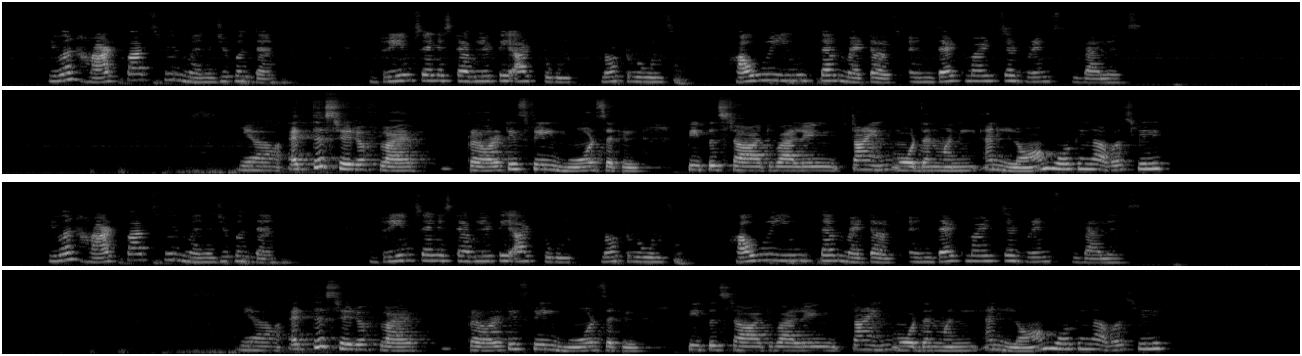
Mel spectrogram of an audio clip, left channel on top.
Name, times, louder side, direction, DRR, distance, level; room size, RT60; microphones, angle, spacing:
voice 1, 0.5-2.9 3.7-5.7 6.0-6.9 7.3-11.2, left 2 dB, 10° left, 0.5 m, -36 dB
voice 2, 15.2-19.5 19.8-24.7, left 4 dB, 70° left, 0.6 m, -32 dB
2.6 x 2.5 x 3.5 m
head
